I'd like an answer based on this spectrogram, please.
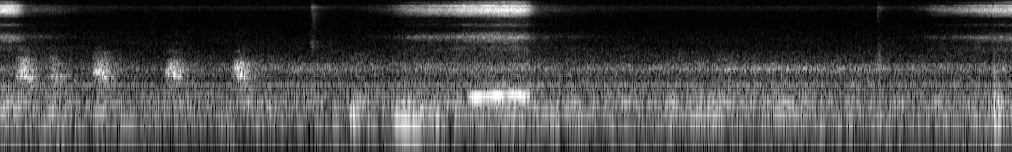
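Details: Dog asleep on a winter night in Scotland, snoring with a few soft breathy puffs early on, then one long hissing, rasping inhalation in the middle and a fainter one near the end, against a low indoor hum.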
